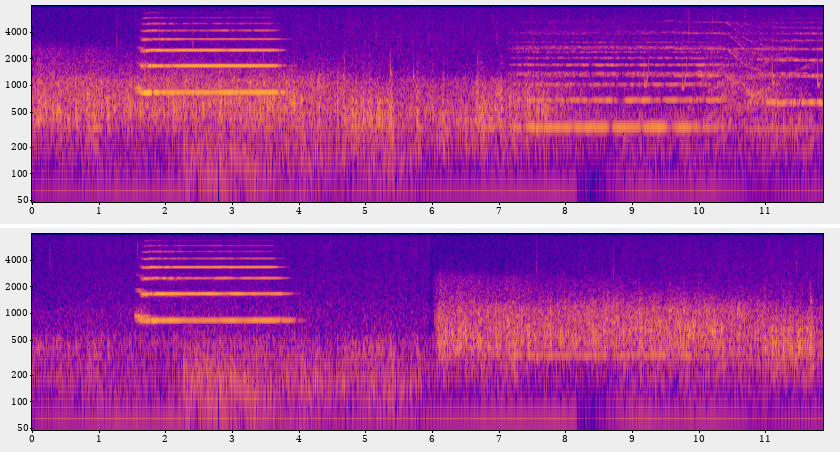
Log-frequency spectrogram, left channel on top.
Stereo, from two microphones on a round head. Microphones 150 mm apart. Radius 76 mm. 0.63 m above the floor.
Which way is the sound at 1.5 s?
25° left (ahead or behind).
